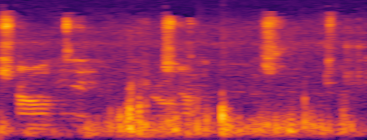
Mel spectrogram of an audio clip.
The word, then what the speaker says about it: Charlton: Charlton.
